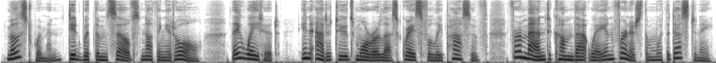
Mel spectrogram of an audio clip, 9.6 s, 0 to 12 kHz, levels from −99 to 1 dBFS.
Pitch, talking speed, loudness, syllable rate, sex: 190 Hz, 190 wpm, -19 LUFS, 5.5 syllables/s, female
